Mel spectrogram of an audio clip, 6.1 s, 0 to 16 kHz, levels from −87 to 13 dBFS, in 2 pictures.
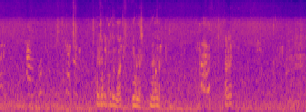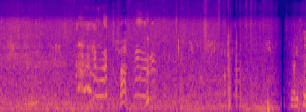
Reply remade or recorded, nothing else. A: recorded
